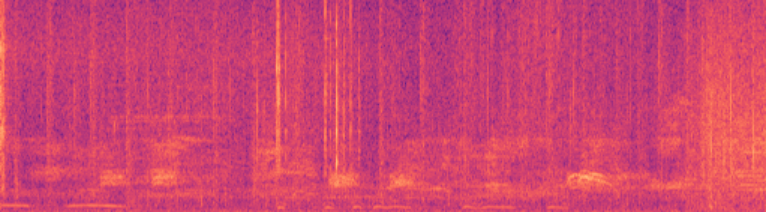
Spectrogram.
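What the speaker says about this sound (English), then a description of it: "These birds are weird." Crows caw repeatedly in the video game Alan Wake, giving short, scattered calls at mid distance over a constant rushing ambient bed.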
